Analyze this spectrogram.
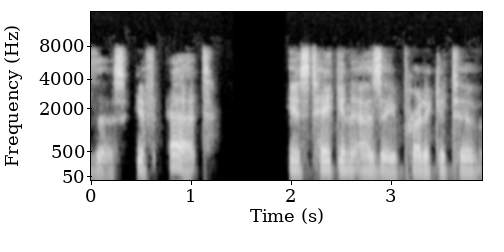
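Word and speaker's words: את: comment about our little two particle word it's pronounced ET so it's olav ET so when I say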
